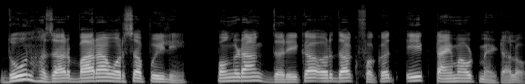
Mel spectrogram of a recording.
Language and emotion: Goan Konkani, neutral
